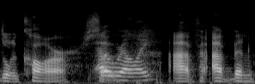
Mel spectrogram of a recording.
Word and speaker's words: le Carré: He's right up there with John le Carré as far as I'm concerned. I'm glad you pronounced that because I would have said le Carré.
